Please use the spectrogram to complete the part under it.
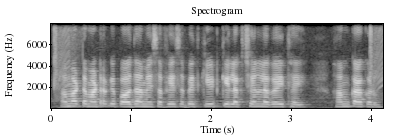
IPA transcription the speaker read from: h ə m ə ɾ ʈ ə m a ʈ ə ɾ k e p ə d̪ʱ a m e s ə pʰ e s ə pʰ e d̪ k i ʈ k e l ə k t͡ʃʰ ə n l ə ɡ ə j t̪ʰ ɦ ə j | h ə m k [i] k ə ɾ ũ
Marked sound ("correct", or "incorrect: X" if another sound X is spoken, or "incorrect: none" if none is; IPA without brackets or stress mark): incorrect: a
